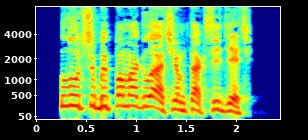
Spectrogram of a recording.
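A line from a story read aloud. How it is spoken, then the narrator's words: Snapped. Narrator (Russian): огрызнулся Том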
